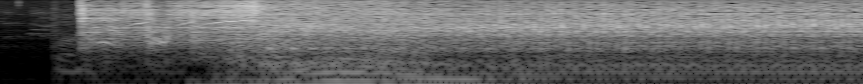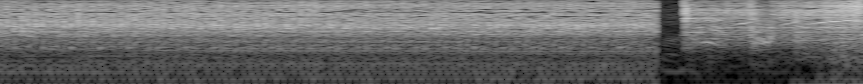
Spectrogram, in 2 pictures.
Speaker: the sound of a proper cranking usually includes clicking sound followed by smooth wearing noise a healthy starter motor produces consistent smooth wearing sound when engaged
